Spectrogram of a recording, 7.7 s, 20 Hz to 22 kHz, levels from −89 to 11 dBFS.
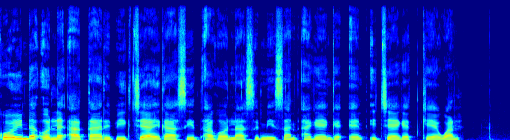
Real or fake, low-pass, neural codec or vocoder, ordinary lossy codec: real; none; none; none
